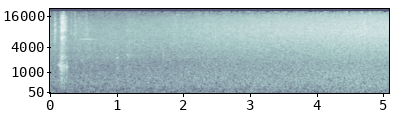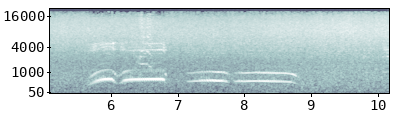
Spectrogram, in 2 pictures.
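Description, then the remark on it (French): Over a steady hiss, a voice attempts to imitate a turtle dove's cooing at the Roche Percée, with a few short, hollow, wavering coos falling in two quick groups near the end, clear. “Tentative de tourterelle à la roche percée.”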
